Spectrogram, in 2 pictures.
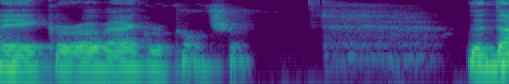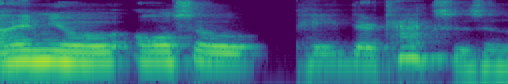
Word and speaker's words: daimyo: The shoguns and the daimyo, Yumi, correct, how do you pronounce daimyo?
